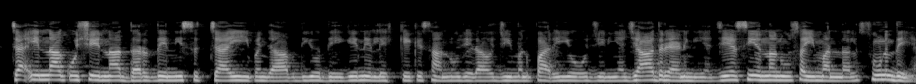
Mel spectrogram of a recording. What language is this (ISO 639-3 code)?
pan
